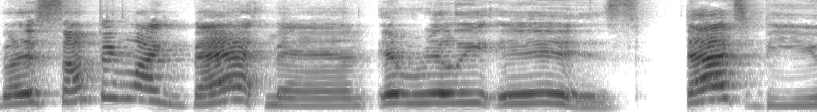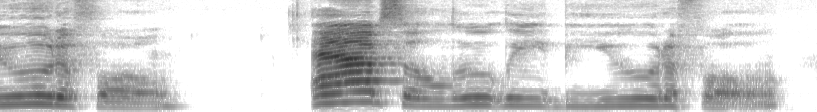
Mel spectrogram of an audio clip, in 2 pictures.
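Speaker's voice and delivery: teary, fighting back tears, stretching out "is". Moved by something beautiful, the speaker keeps talking while teary-eyed, holding back tears. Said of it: "but I'm getting teary eyed".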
